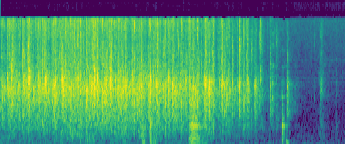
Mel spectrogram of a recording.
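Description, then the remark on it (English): An audience claps steadily in a loud, dense wash of applause that holds for about five seconds, then thins into scattered claps and fades out, with a voice briefly heard underneath. “I'm going to wait while y'all clap your hands.”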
